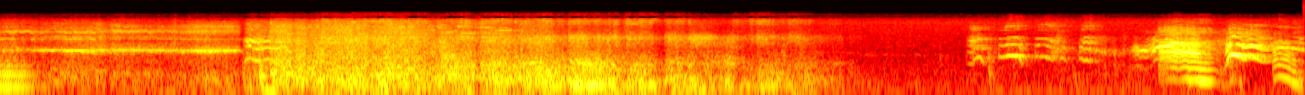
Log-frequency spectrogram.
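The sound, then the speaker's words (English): A car horn blares over roaring engine noise and a long, loud car crash, then after a brief lull a dog barks and yelps several times in quick, uneven bursts. “Is that your dog?”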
